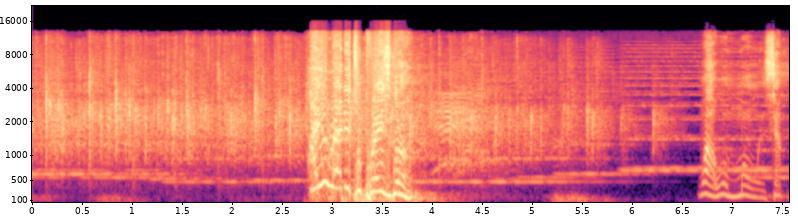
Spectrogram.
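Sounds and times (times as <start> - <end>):
church audience clapping in praise: 0.0 - 6.5
speech: 2.9 - 3.9, 6.7 - 7.5.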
